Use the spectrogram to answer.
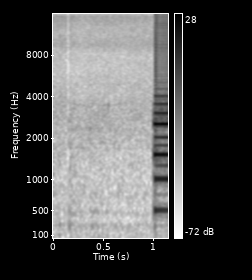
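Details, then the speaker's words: SPA112 syringe pump near-end alarm: quiet room, then a loud steady electronic tone warning the syringe is almost empty. "നമുക്ക് തീരാറായിട്ടുണ്ട് ഇനിപ്പോ തീർന്നിട്ടാണെന്നുണ്ടെങ്കിൽ നമുക്ക് ഇതിൽ വേറൊരു ഇപ്പോ near എൻഡിന്റെ വാണിങ് ആണ് ഈ സൗണ്ട് കേട്ടുകൊണ്ടിരിക്കുന്നത്"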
